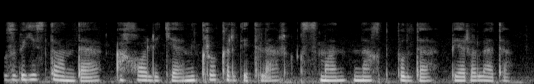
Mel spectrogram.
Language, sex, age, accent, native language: Uzbek, female, 18-24, Namangan, Uzbek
